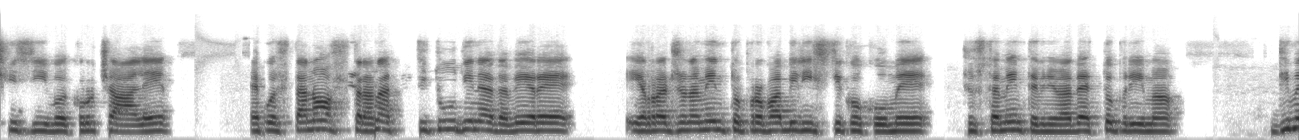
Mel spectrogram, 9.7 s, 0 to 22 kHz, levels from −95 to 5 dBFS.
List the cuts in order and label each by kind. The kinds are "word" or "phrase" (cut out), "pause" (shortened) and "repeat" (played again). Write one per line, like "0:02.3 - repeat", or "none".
0:02.0 - word
0:02.8 - word
0:04.7 - word
0:07.1 - pause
